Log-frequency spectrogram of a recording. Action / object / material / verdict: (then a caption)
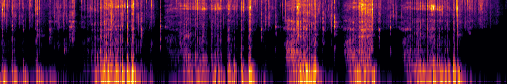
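scrape / bar of soap / soap / none. A solid light blue bar of soap, held in the hand, is carved with a metal blade into crunchy shavings. Repeated waves of dense, crisp crunching and scraping swell and ease, with a deep body under a bright crackle, before trailing off at the end.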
